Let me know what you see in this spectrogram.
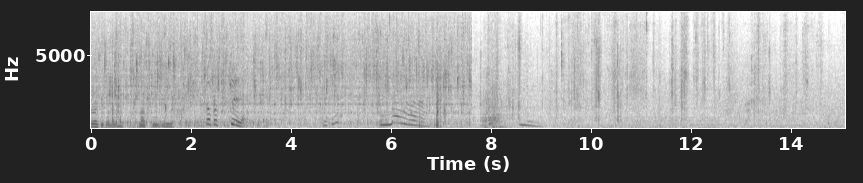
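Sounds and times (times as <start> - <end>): meat sizzling in deep-frying oil: 0.0 - 7.6.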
